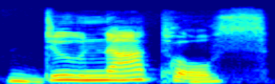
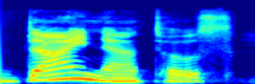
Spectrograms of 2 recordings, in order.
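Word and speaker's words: δυνατός: Now, this Greek word possible is dunatos, sometimes pronounced as dynatos.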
